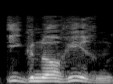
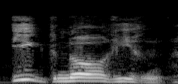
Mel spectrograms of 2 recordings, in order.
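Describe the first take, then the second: First: "Ignorieren" said firmly and louder; loud, firm correction on "Ignorieren"; emphatic repeat. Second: "Ignorieren" very slow, louder, each syllable stretched; drawn-out, emphatic "Ignorieren"; syllable-by-syllable emphasis. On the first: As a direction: punch out "Ignorieren" as the answer. Husband repeats word for wife. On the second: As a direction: spell out "I-gno-rieren" for a slow listener. Husband spells it out slowly. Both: Acted.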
